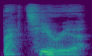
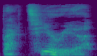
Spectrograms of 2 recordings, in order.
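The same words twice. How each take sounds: First: Said in the usual way. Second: A wondering whispered "bacteria"; hushed whisper. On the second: A narrator's reading. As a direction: whisper "bacteria" softly, the word trailing away. Narrator repeats the revelation.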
